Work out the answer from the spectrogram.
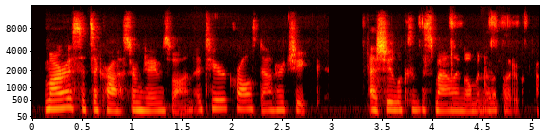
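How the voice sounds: A woman talks at a fast pace with ordinary pitch variation. The sound is dry and close, with no echo. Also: medium pitch for a woman.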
